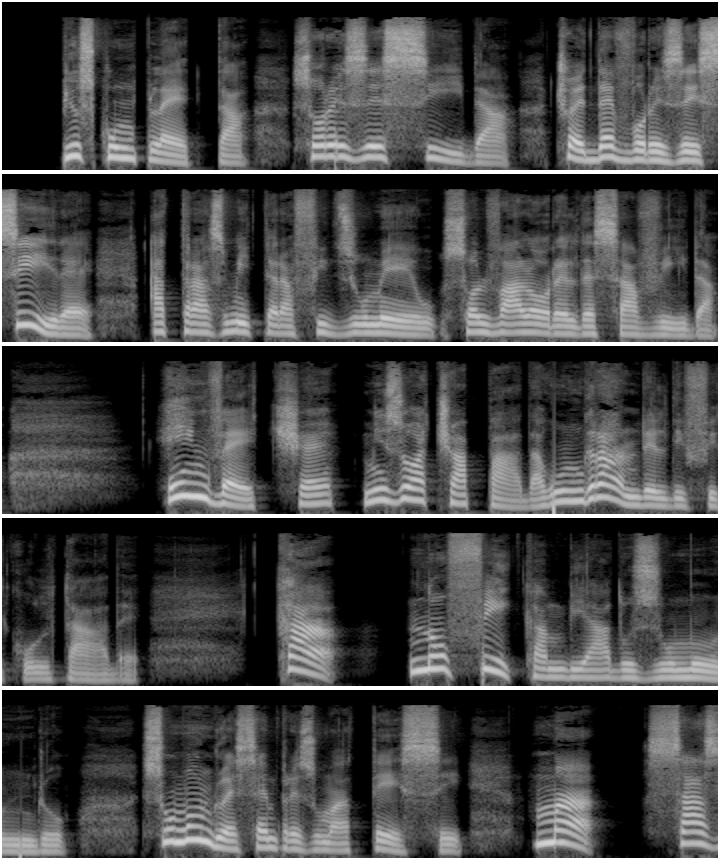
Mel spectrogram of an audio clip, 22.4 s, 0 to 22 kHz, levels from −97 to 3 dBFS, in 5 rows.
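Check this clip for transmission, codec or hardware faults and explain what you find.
Three faults turn up in this speech clip: one corrupt-frame fault early on and two short output dropouts later.

From 2.07 to 2.12 s there's a corrupt frame decoded, spanning roughly two frames. Flipped bits made the decoder rebuild energy at the wrong frequencies, so you get a brief burst of misplaced sound lasting about as long as those frames.

At 12.39 s and 18.01 s there's an underrun with held sample. The output buffer ran dry and the converter froze on its last value for 5.7 ms and then 10.7 ms, the second spanning 512 samples. Sound flattens abruptly, and about 5 ms and then 10 ms of live audio went missing.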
